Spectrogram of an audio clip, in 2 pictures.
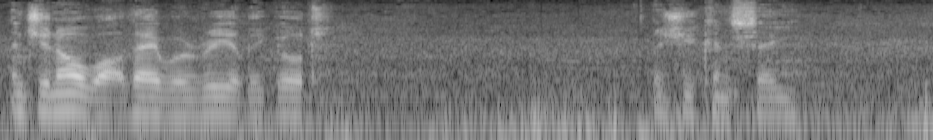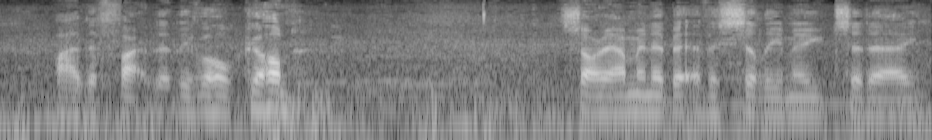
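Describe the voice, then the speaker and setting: A chatty, jokey man reviews fish and chips to camera from an outdoor table, his voice sitting at a middle pitch. Faint street and traffic noise hums behind him. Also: fairly even intonation, moderate pace, pauses often. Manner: chatty, jokey, talks while eating. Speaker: food vlogger. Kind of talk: casual food review to camera.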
